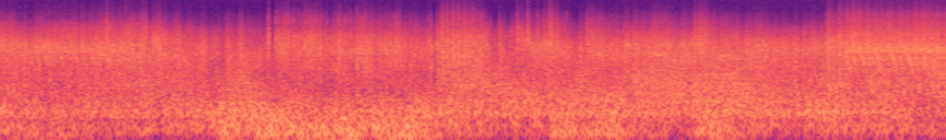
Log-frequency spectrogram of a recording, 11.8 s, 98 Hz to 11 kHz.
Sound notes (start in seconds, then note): 2.9 explosion; 5.4 gunfire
